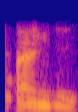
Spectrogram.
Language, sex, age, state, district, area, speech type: Punjabi, male, 18-30, Punjab, Muktsar, urban, conversation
